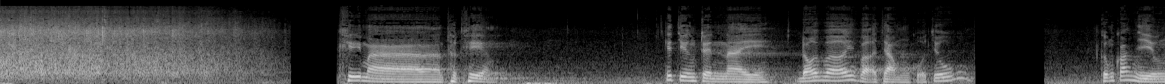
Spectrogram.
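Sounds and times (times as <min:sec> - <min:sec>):
audience applause: 0:00.0 - 0:02.8
speech: 0:03.4 - 0:05.2, 0:06.6 - 0:09.8, 0:11.0 - 0:11.6.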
